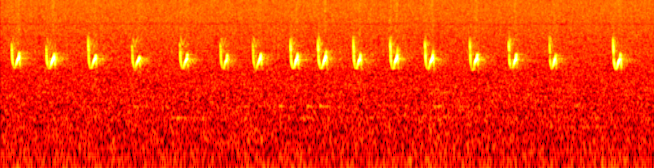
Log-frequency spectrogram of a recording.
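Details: Eurasian nuthatch singing in the Valle del Tiétar, Sierra de Gredos: a series of short, sharp whistled notes repeated about three times a second, around fifteen in all, over a faint steady hiss.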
